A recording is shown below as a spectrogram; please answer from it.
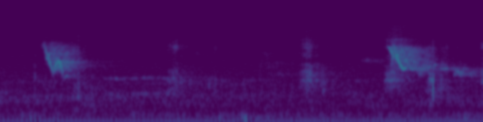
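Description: Faint bird chirps: a short falling chirp just after the start and another near the end, with a few fainter calls between.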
